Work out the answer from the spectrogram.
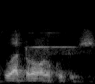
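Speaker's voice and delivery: ordinary talk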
